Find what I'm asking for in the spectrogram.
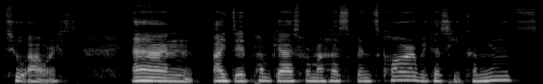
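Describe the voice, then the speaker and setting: A woman's voice: low-pitched, takes it slowly, dry recording, clean studio sound. A woman vlogger talking casually to her viewers in a candid, rambling, conversational way.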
